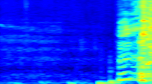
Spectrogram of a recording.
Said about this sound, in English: Bless you.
